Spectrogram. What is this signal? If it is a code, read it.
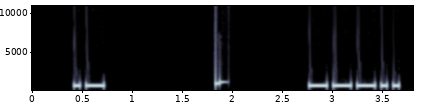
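Morse code, heard as a keyed tone, about 20 wpm, 700 Hz. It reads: A 8
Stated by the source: Single letter and number Morse drill at 20 wpm, from N4LCD.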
